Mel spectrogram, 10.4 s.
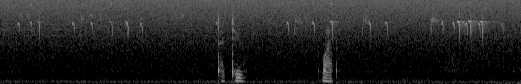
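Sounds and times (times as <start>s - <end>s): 
wild bird calling with high downward-slurred chirps: 0.3s - 4.8s, 5.4s - 7.9s, 8.6s - 10.4s
speech: 4.4s - 5.0s, 6.4s - 6.8s.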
